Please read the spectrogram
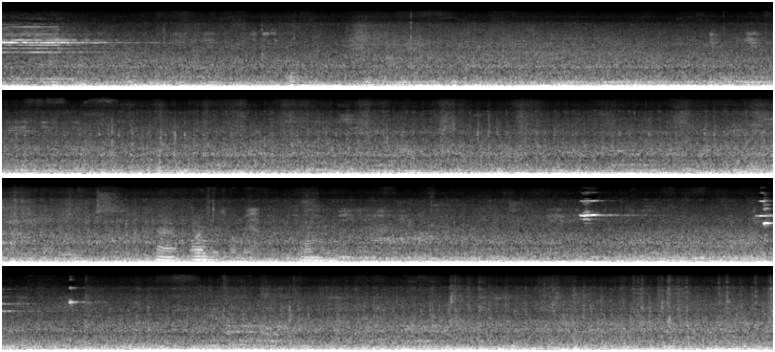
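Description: A long escalator running: a steady low rumble of its machinery and moving steps. Faint voices come in about halfway through, and a few short high-pitched tones about two-thirds of the way in.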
